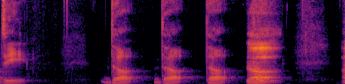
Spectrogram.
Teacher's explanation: this consonant our vocal cords are engaged thus D is a voiced consonant this actually is the only difference between t and D for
